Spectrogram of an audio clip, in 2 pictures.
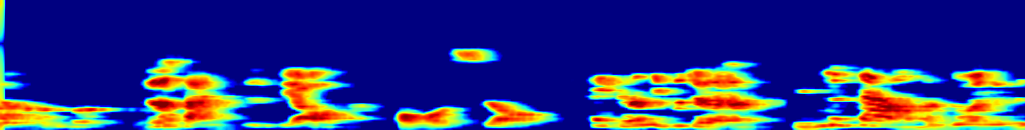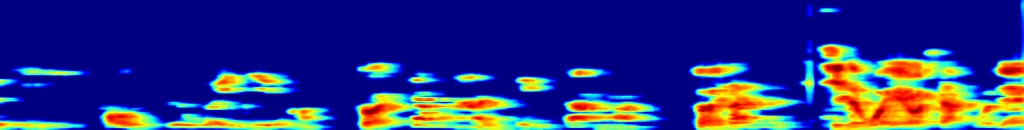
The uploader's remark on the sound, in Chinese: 我豬腦導致收音不太好。已經努力修復了。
